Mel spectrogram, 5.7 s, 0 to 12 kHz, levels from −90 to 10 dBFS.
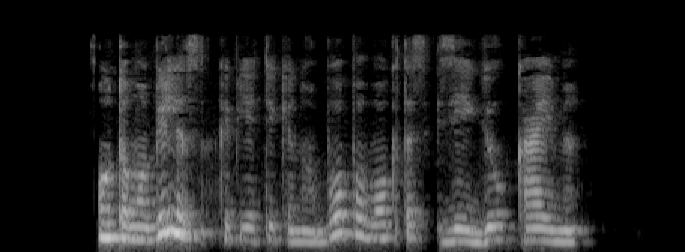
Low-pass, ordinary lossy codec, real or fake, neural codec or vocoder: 7.2 kHz; AAC, 32 kbps; real; none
